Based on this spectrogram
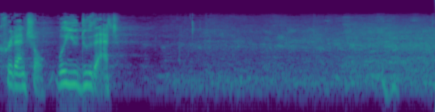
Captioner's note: laughter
